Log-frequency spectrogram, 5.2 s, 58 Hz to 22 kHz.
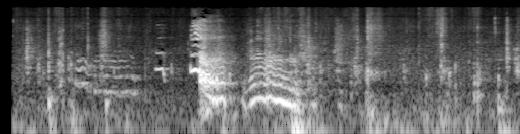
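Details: Rhodesian Ridgeback puppies, 26 days old, indoors; one sudden high yelping whine that slides downward over about a second, preceded by faint rustling and followed by quiet shuffling and soft noises.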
